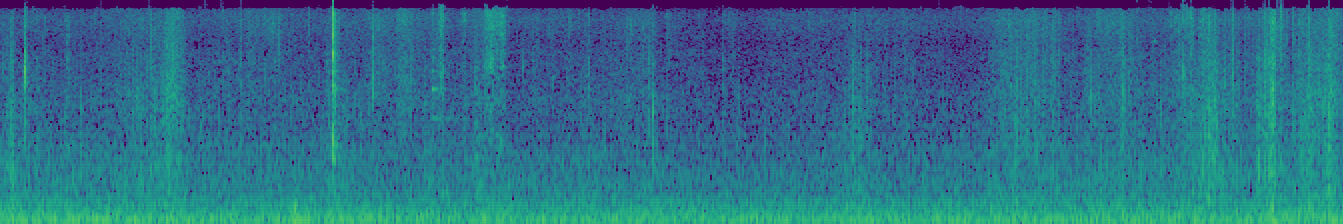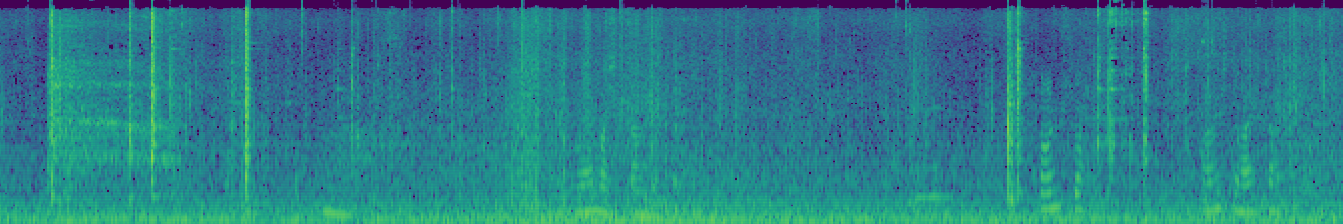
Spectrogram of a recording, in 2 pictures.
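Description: Metal ladle and spoons clinking against aluminium camping bowls and a cooking pot as soup is served, a few sharp clinks in the middle and a short run of them near the end, over a steady low rumble.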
